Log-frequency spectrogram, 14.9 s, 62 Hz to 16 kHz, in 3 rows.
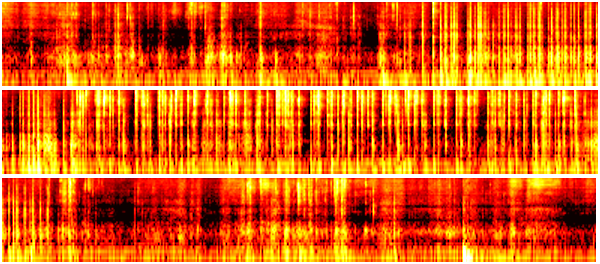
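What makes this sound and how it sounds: Long acrylic nails rapidly tap and scratch the front of a small, hollow monogram coated-canvas mini backpack with leather trim and a metal logo. The result is a dense, crackly stream of quick taps and scratchy rasps, with a dull low body under bright, papery scraping. It eases briefly near the 11-second mark, then picks back up with one sharper tap near the end.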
